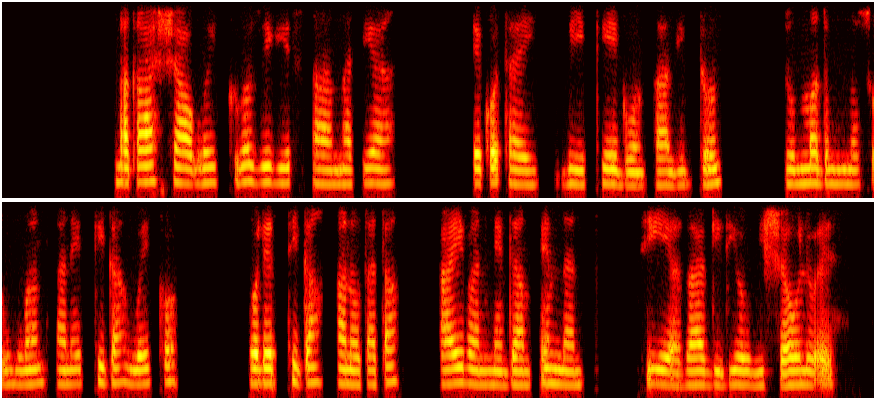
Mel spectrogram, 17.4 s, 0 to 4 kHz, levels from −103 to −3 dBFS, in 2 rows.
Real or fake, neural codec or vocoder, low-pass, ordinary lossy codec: fake; codec, 24 kHz, 0.9 kbps, WavTokenizer, medium speech release version 2; 3.6 kHz; Opus, 24 kbps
